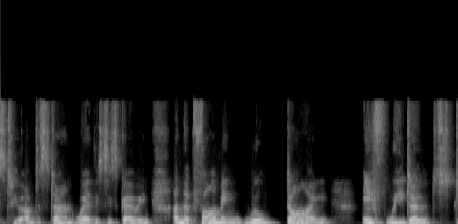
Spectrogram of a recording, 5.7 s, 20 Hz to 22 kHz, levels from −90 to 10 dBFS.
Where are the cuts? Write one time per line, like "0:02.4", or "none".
none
